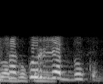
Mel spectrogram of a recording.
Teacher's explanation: اور ربکم میں جو میم ہے نا اس پر غنہ نہیں کرنا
